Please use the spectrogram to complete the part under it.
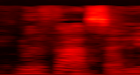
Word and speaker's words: Mufasa: Am I saying his name right? – Mufasa, yes.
